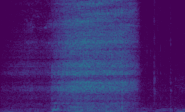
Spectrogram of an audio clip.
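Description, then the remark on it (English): A long, breathy yawn exhaled for about a second, then a brief, quieter guttural sound like a small burp. No one speaks. “Oh, sorry for that yawn and the burp there.”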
